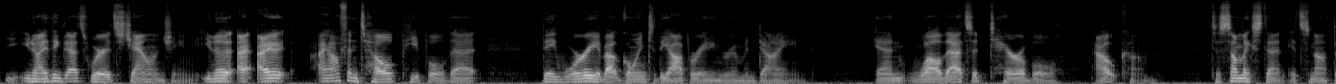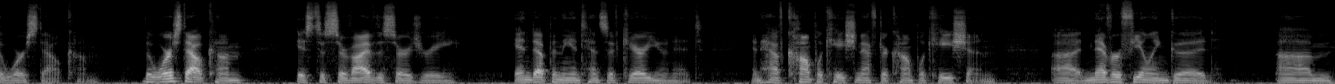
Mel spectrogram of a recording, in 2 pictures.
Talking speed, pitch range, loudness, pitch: 150 wpm, 90-115 Hz, -27 LUFS, 100 Hz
